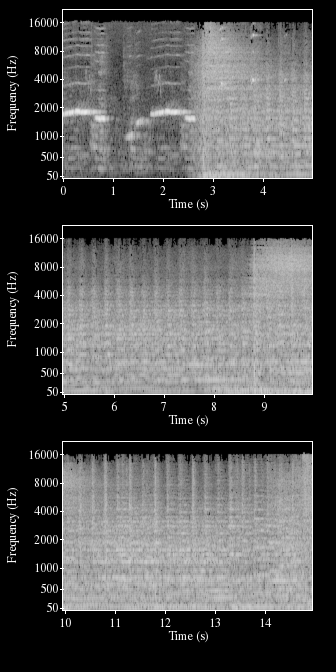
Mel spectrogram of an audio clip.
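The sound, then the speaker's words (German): Coco, the parrot of French veterinarian Yves Lajani, whistles a few short, bright rising notes alone for about two seconds after sipping red wine, then full, loud instrumental music abruptly takes over and continues steadily. “Schon nach ein paar Schlucken fängt der Vogel an zu pfeifen.”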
